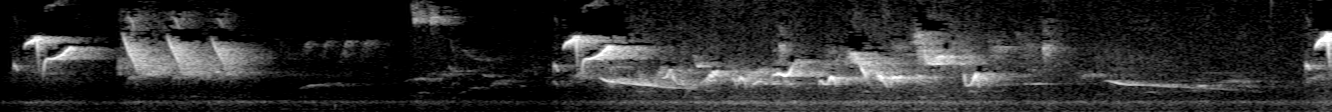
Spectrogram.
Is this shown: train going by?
no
